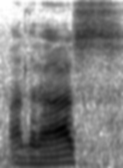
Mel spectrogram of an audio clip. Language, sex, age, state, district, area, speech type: Urdu, male, 45-60, Bihar, Darbhanga, rural, spontaneous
